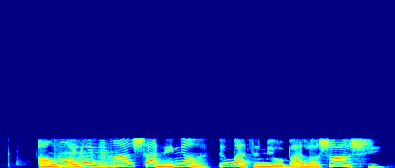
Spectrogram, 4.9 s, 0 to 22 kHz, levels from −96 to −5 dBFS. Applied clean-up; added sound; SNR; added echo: neural mask model RNNoise.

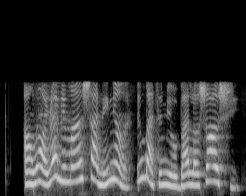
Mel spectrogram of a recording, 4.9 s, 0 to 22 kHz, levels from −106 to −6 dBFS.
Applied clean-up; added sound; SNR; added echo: neural mask model DeepFilterNet 3.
